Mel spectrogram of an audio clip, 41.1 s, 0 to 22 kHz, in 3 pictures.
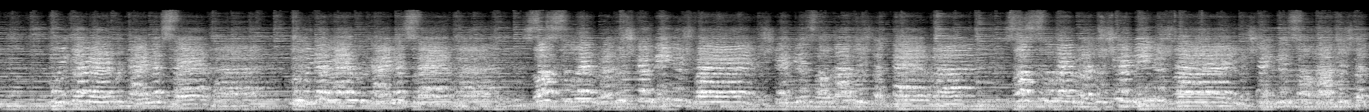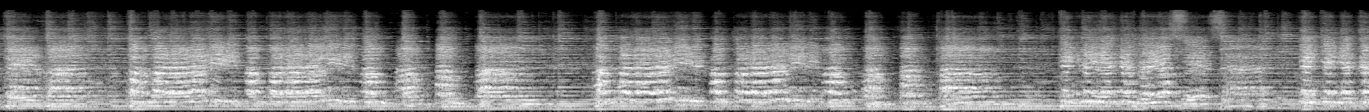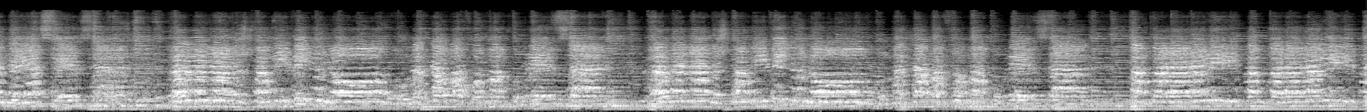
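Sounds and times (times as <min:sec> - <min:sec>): group singing in unison: 0:00.0 - 0:41.0
strummed acoustic guitars: 0:00.0 - 0:41.0.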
